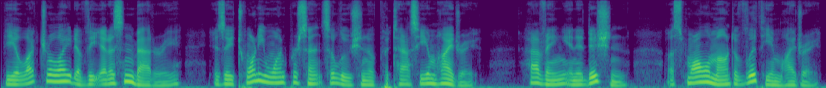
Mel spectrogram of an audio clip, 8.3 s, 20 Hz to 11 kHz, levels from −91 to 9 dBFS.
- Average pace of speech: Yes, average, 180 wpm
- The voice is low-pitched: Yes, low, 130 Hz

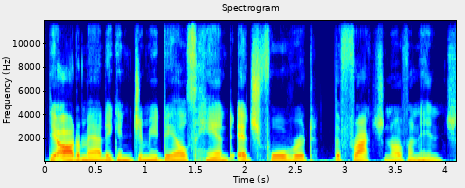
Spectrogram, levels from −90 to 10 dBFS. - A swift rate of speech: No, average, 190 wpm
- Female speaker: Yes, female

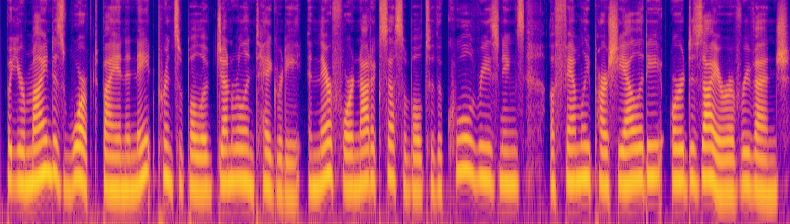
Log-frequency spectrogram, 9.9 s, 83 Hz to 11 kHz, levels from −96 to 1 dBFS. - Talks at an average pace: Yes, average, 170 wpm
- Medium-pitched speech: No, high, 200 Hz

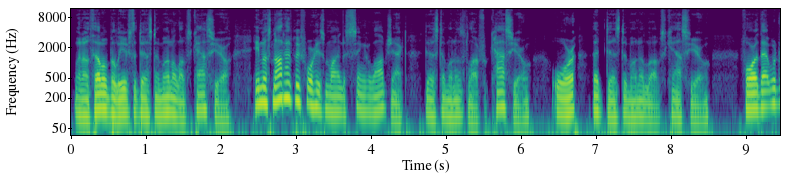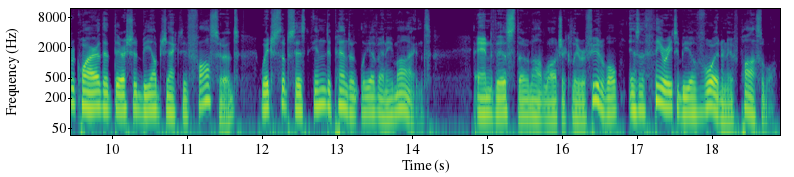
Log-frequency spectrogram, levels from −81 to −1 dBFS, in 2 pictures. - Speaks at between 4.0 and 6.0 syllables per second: No, 6.3 syllables/s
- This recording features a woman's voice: No, male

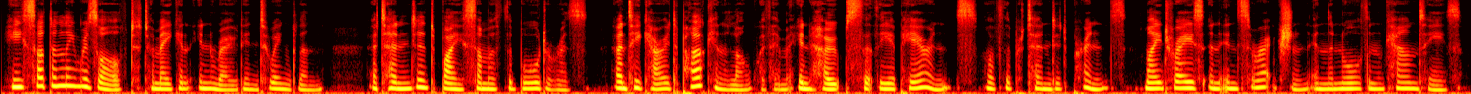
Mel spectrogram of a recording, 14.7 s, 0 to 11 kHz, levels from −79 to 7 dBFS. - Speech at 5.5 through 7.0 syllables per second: No, 4.9 syllables/s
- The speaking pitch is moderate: No, high, 205 Hz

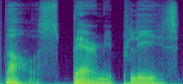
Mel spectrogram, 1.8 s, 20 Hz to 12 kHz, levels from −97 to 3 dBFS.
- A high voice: No, very low, 85 Hz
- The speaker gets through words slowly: Yes, slow, 130 wpm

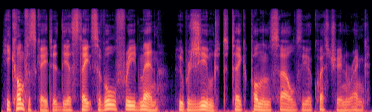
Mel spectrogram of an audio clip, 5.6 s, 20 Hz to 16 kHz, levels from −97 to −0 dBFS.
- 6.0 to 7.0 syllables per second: No, 5.6 syllables/s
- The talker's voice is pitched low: Yes, low, 100 Hz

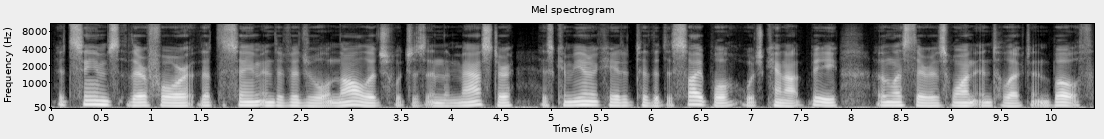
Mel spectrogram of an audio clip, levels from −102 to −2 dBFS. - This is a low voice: Yes, low, 120 Hz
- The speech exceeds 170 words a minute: No, average, 160 wpm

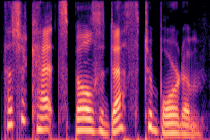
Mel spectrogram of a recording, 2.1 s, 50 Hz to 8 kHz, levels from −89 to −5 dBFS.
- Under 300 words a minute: Yes, average, 200 wpm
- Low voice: No, high, 195 Hz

